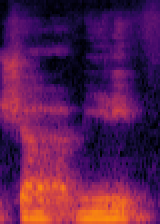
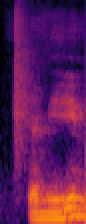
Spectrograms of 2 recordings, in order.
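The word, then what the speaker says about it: Shomrim: Normalement, c'est dans leur langue originale, on dit Shamirim. Shamirim, ça veut dire, parce que l'hébreu, le S, on le prononce Sha.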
